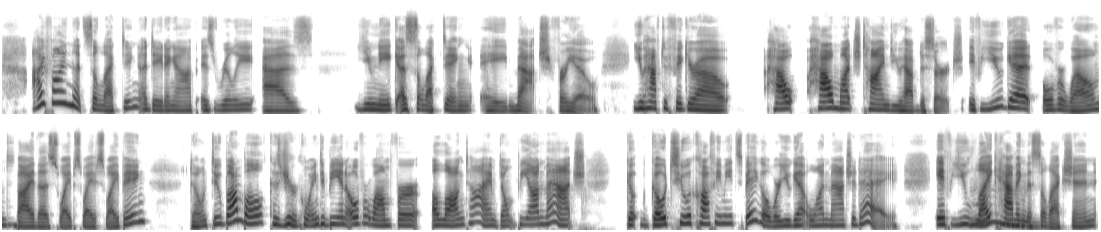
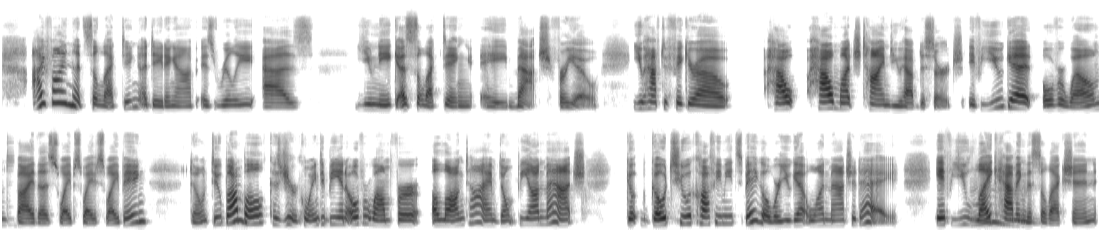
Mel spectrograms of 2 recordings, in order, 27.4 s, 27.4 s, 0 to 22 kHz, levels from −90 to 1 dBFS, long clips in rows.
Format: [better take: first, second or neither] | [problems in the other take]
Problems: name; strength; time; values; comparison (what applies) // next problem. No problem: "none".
first | thin; very; fading below 300 Hz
